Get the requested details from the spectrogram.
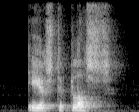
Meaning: first-class
- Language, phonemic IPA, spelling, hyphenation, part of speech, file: Dutch, /ˌeːr.stəˈklɑs/, eersteklas, eer‧ste‧klas, adjective, Nl-eersteklas.ogg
